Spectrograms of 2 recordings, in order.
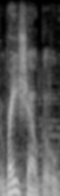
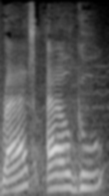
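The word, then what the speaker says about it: Ra's al Ghul: thought you'd be taller instantly his name is pronounced Rael go though in the live action DC movies and TV series he is often called Raz now ah am I pronouncing this right Mr Raz Al no you are not it is pronounced re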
